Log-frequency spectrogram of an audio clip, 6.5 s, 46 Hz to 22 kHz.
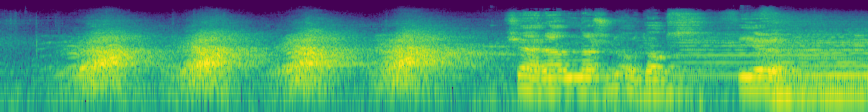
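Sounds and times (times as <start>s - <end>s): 
murmur of voices: 0.0s - 6.0s
large crowd shouting hurrah cheers in unison at a Swedish National Day celebration: 0.3s - 4.1s
speech: 3.9s - 6.2s.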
